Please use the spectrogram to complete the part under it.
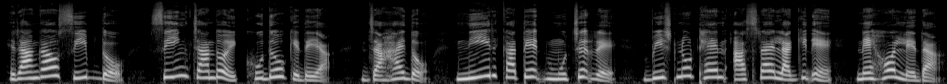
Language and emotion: Santali, neutral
